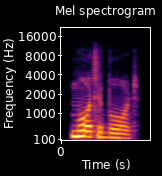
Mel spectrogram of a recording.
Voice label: "mortarboard", Indian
